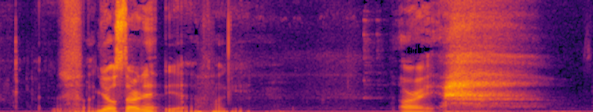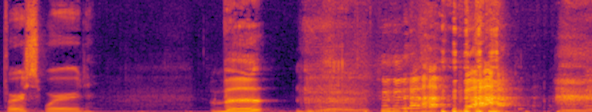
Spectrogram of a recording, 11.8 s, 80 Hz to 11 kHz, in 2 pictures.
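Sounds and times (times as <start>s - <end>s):
speech: 0.6s - 2.5s, 4.0s - 4.9s, 6.0s - 7.0s, 8.1s - 9.2s, 9.8s - 11.1s
person burping: 8.1s - 10.3s
person chuckling: 9.0s - 11.8s.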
